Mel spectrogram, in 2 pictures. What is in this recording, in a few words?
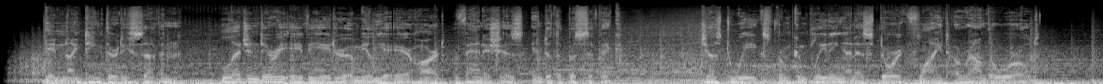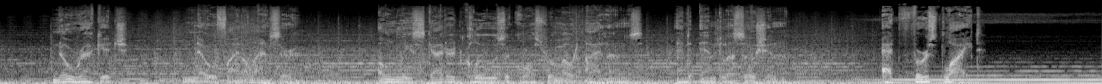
In Show Narration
